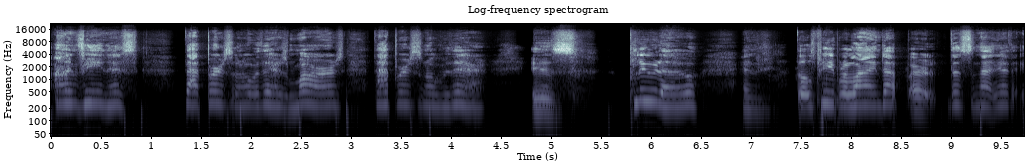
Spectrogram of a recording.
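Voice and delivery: high, drawn-out scream. Recounting what a woman screamed in a dream, retelling a scream. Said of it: "she screamed to me that".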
